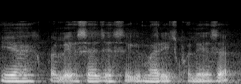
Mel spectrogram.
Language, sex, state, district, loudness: Hindi, male, Uttar Pradesh, Shamli, -16 LUFS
